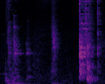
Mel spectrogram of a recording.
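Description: Brief handling noises: a soft low thud at the start, a faint tick about a second in, and a short, sharp, hissy rustle near the end.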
